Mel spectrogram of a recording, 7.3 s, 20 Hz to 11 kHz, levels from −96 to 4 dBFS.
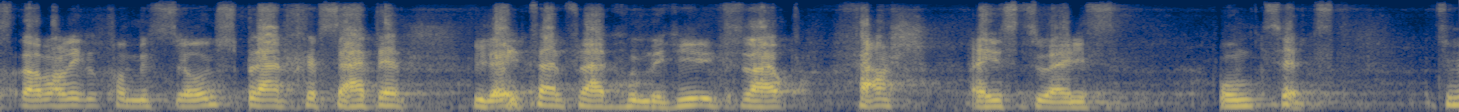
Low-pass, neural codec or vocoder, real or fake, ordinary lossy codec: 9.9 kHz; codec, 24 kHz, 1 kbps, SNAC; fake; Opus, 24 kbps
